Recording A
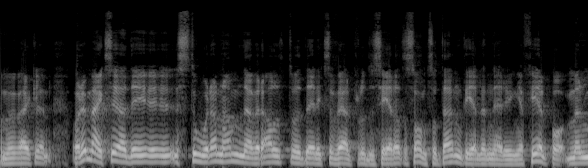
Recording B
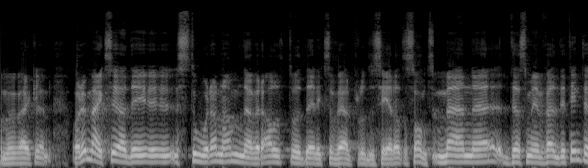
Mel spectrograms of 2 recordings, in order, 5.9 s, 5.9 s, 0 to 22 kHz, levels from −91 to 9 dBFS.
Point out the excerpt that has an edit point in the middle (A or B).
B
